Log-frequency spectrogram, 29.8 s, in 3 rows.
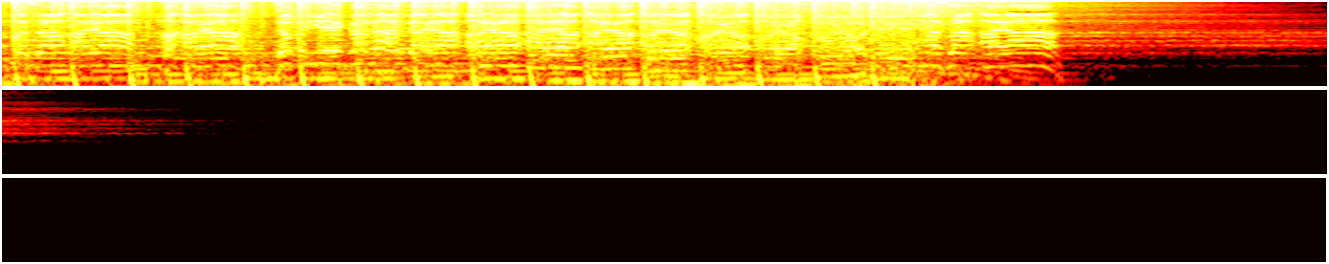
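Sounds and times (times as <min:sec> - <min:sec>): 
cricket anthem music: 0:00.0 - 0:10.1.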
